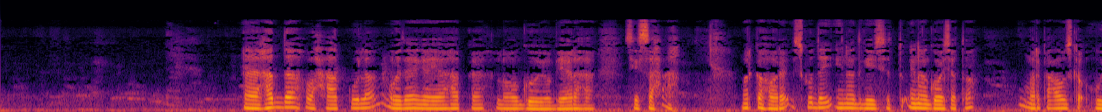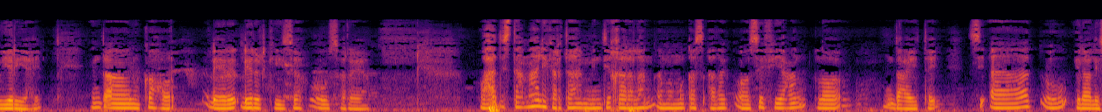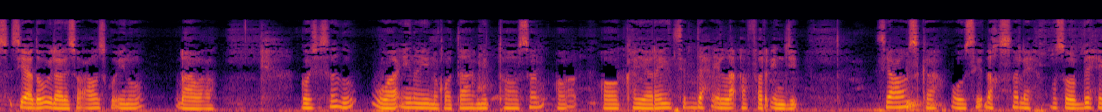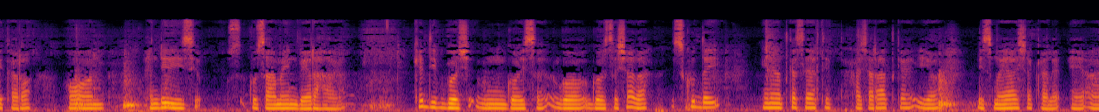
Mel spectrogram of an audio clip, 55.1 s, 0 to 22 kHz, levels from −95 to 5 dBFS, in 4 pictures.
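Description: From start to finish the speech sounds hissy and grainy, with roughened tones and blurred attacks, and nothing above 10.6 kHz. The likely cause is heavy Vorbis compression, which fits a bitrate around 30 kbps. At that rate the encoder lowers its cut-off and quantises the remaining treble so coarsely that fine detail turns into noise.

At 21.30 s a short hiss of about 16 ms slips in just ahead of a sharp attack, and the onset itself sounds softened and smeared. This is pre-echo. The transform block's quantisation noise, sized for the loud attack, spreads evenly back into the quiet moment before it.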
